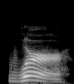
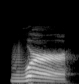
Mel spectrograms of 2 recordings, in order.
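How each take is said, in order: Both takes have the same delivery.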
